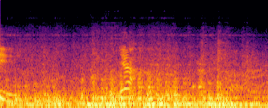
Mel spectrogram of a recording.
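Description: Steady low rumble of a theme-park track-ride car running along its guide rail.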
